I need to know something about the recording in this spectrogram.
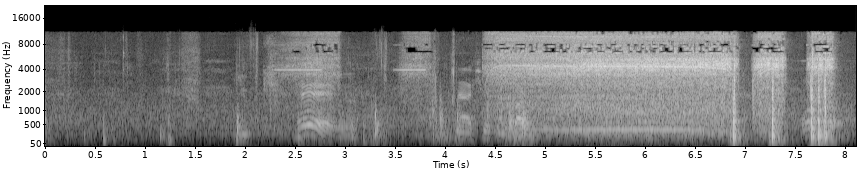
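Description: Cordless drill driving a screw into OSB roof sheathing: one steady run of about two and a half seconds, then two short bursts near the end as the screw is seated.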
